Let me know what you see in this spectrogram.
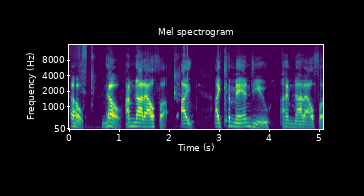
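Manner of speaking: put-on aggressive voice. Imitating another speaker denying being alpha: imitating someone in an aggressive tone. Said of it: "this aggressive tone when you imitate me".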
